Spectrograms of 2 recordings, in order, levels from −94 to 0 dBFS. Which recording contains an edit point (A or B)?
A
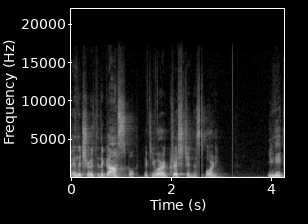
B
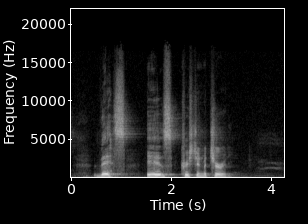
A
